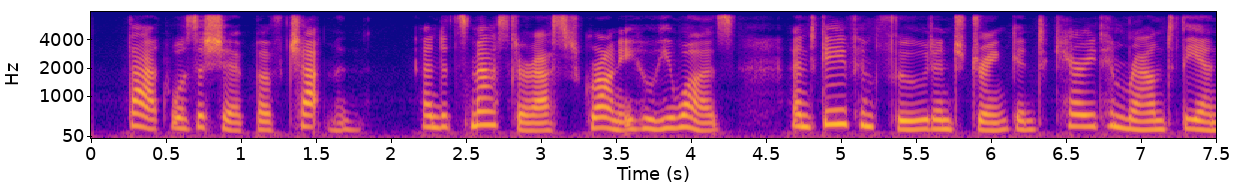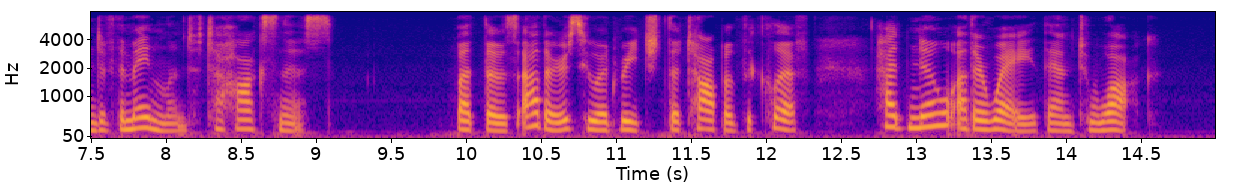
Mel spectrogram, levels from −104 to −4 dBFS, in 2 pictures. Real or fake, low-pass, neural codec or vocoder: fake; 7.2 kHz; autoencoder, 48 kHz, 128 numbers a frame, DAC-VAE, trained on Japanese speech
